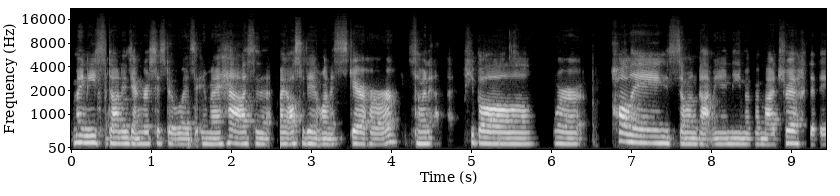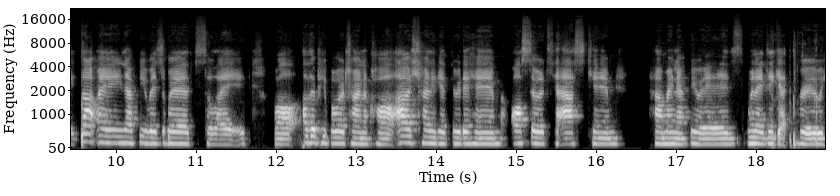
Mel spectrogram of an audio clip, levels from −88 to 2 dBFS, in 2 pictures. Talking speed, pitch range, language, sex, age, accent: 215 wpm, 155-170 Hz, English, female, 30-49, American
